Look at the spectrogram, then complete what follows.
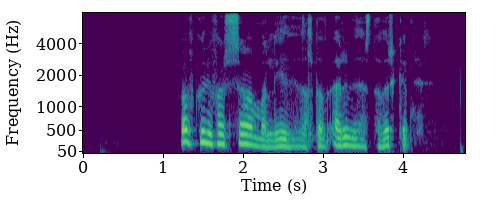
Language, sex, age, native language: Icelandic, male, 40-49, Icelandic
